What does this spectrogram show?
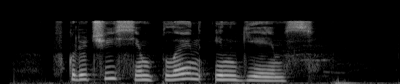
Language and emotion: Russian, neutral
